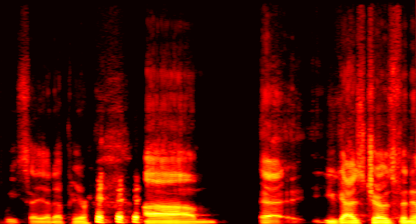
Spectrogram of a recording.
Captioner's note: laughs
